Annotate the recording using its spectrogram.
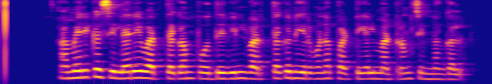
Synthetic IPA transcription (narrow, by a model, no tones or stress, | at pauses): ɐmɛɾɪkːɐsɪlːɐɾɐɪʋɐɾt̪ɐɣɐmpɔðɯʋɪlʋɐɾt̪ɐɣɐniɾʋɐnɐpːɐʈːɪjɐlmɐʈrɯmsɪnːɐŋɡɐɭ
